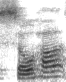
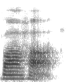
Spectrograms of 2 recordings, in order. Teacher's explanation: the Tibetans they weren't able to pronounce V. So that syllable often is Soha. Sometimes it's pronounced Svaha.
